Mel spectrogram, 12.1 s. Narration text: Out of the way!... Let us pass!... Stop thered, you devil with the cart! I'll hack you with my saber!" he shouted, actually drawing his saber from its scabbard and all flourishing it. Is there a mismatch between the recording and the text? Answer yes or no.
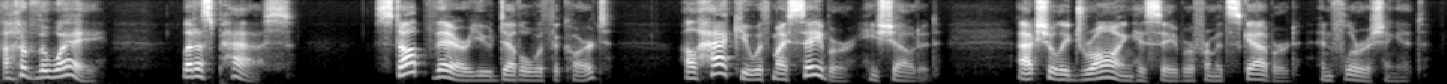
yes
